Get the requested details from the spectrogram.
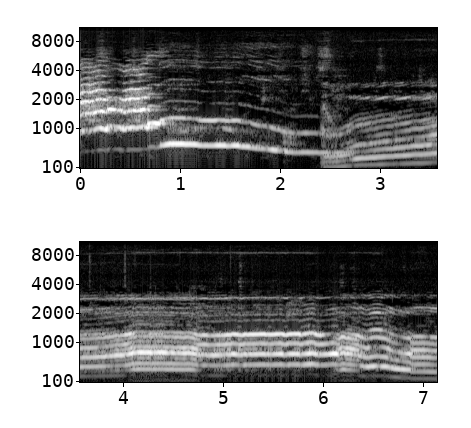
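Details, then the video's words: A female Siberian Husky named Khaleesi asks to go for a walk. She opens with a high sliding whine that falls away, then gives a sustained, gently wavering howl-like moan that holds steady to the end. "Khaleesi the talking husky"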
